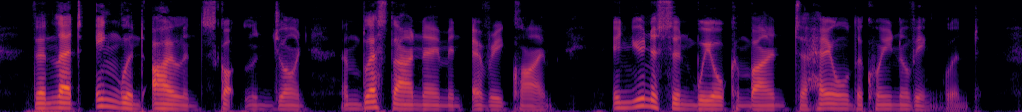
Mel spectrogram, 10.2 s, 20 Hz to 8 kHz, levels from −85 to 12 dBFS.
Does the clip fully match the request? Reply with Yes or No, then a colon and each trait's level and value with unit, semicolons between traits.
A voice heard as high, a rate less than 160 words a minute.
No: low, 110 Hz; average, 140 wpm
